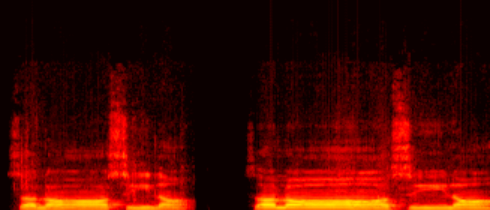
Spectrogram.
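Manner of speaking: measured Quranic reading with long vowels in سلاسیلا; drawn-out vowels. Shown as a demonstration. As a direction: recite سلاسیلا slowly, holding "laa", "see", "laa". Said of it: "اسی طرح سلاسیلا". (سلاسیلا کے الف کھینچ کر، ٹھہر ٹھہر کر)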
